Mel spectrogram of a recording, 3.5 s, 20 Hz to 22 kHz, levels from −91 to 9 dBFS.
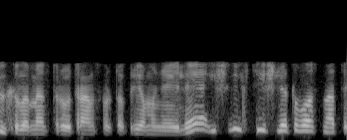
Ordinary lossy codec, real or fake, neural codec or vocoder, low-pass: MP3, 32 kbps; real; none; 3.6 kHz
